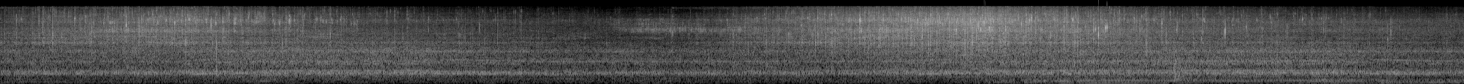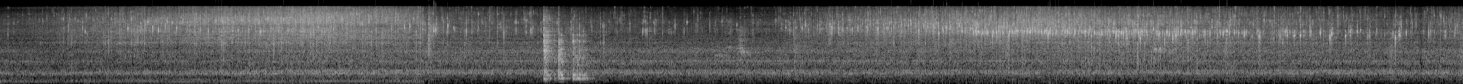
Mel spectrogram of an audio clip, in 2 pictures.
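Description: Oil sizzling around tomato rings frying in a stainless steel pan, the hiss swelling and easing in several waves, with one sharp knock about two-thirds of the way through.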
